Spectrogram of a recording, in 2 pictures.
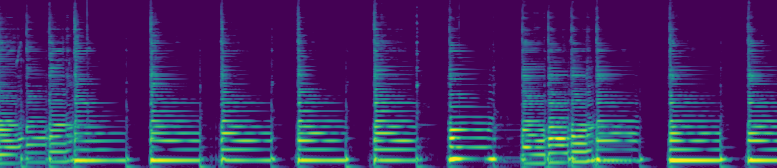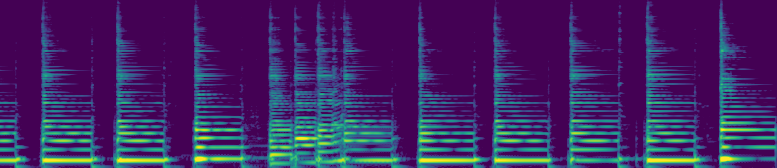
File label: saz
